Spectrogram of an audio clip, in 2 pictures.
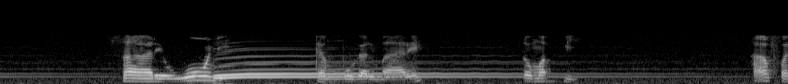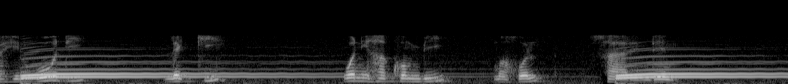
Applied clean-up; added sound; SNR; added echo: none; Guitar; -1 dB; none.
